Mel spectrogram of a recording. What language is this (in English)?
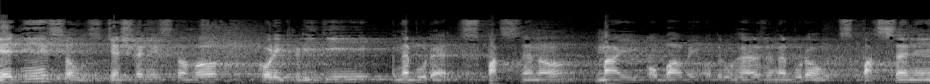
Czech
